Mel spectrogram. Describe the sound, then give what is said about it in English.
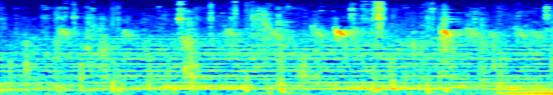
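Horse hooves clip-clop in a steady, even rhythm at a moderate pace, the sharp knocks standing out clearly above a sustained, humming musical background. “The great shire horses of old England cleared the land, plowed the fields, and hauled their produce to market.”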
